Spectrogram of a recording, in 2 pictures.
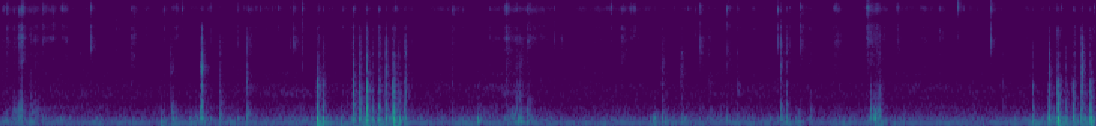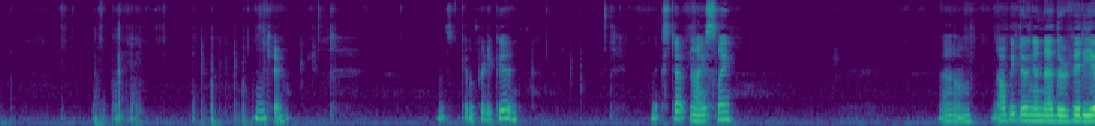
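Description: A wooden stick scrapes and taps softly against a plastic cup while stirring.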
